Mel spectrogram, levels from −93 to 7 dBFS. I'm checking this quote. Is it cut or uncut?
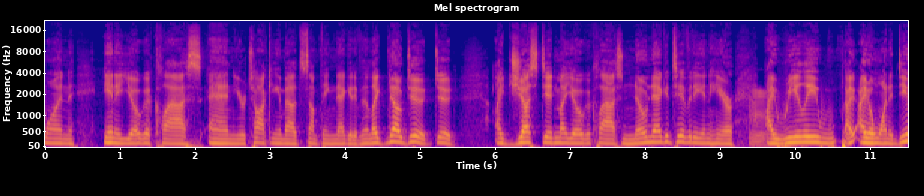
uncut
